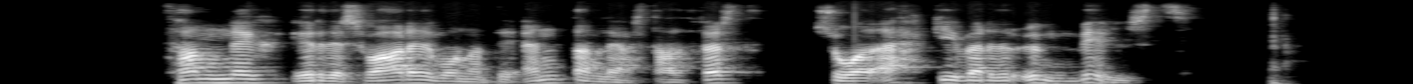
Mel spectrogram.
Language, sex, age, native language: Icelandic, male, 20-29, Icelandic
